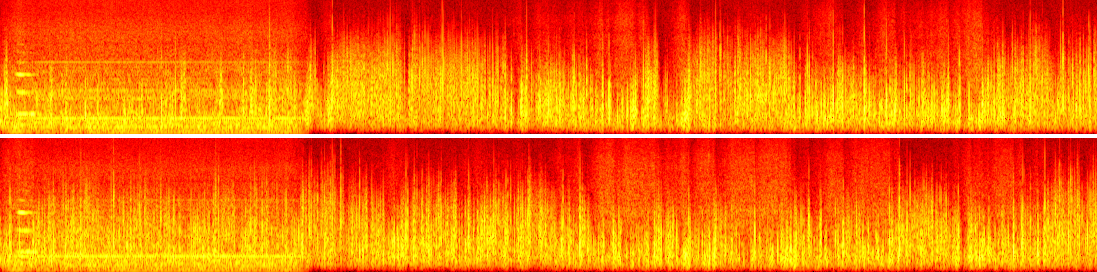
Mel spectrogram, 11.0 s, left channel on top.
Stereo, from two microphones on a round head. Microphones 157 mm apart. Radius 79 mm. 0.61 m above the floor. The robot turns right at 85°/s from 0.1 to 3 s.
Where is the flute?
55° left (ahead or behind), 2.5 m; by 0.4 s 35° left (ahead or behind), 2.5 m.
